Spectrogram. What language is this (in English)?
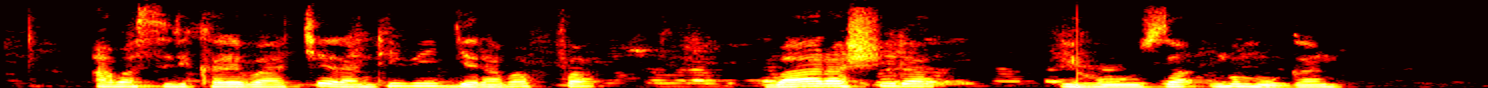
Kinyarwanda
